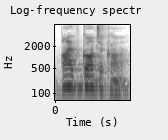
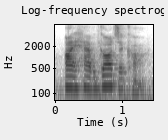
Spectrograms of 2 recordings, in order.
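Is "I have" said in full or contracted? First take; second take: contracted; full. First: "I have" is shortened to one syllable. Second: "I have" is said as two full words.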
